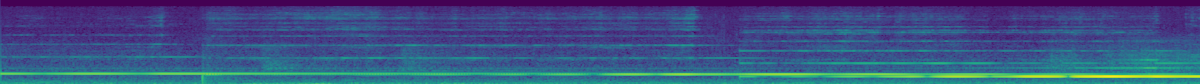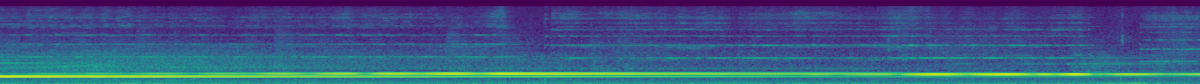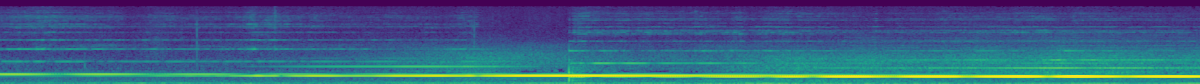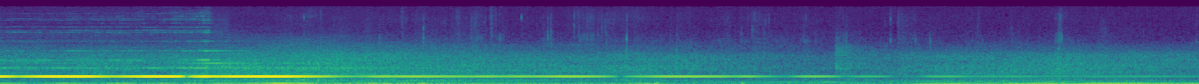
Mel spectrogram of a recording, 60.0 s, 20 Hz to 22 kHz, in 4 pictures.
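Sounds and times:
singing bowls ringing: 0.0 - 59.9.

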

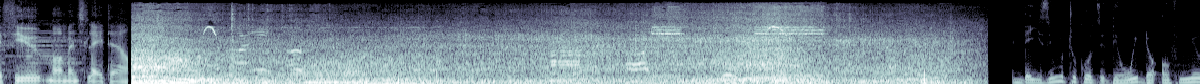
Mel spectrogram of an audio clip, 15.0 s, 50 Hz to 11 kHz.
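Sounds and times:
indistinct voices: 0.0 - 5.7, 7.7 - 9.8
passing traffic rush: 1.6 - 12.4
vehicle engine droning: 1.6 - 12.4.

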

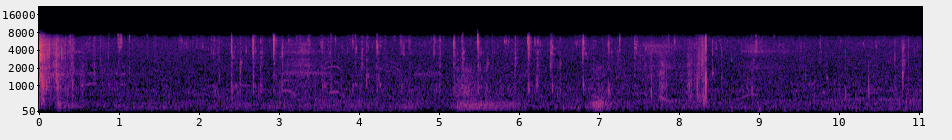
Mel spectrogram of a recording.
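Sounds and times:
dog splashing in shallow water: 0.0 - 11.0.

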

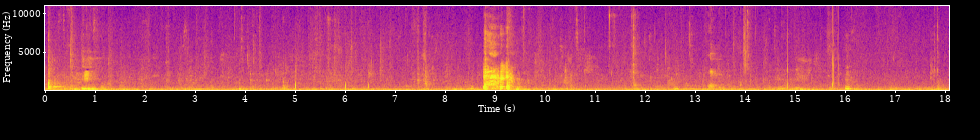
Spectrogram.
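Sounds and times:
low background hum: 0.0 - 18.0
loud cough: 8.8 - 9.6.

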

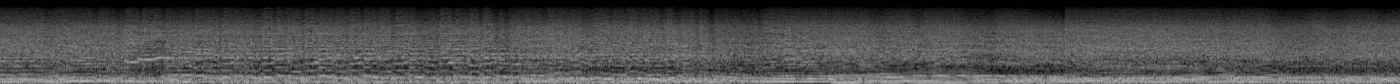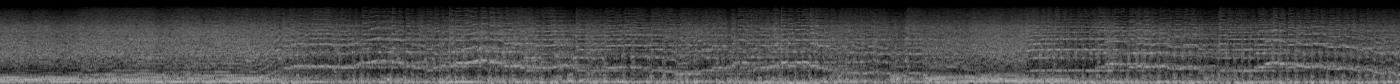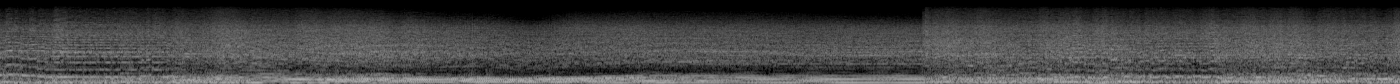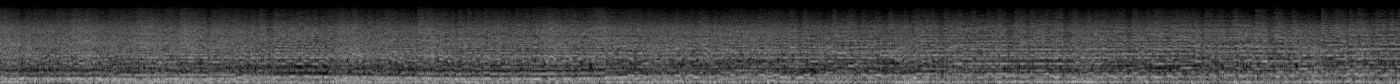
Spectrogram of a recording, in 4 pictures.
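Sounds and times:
heavy metal electric guitar: 0.0 - 56.0.

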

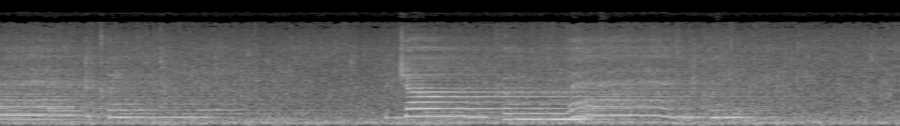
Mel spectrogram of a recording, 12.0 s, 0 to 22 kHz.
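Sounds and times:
slowed reverb-heavy pop song: 0.0 - 3.7, 5.2 - 10.6
rain hiss: 0.0 - 12.0.

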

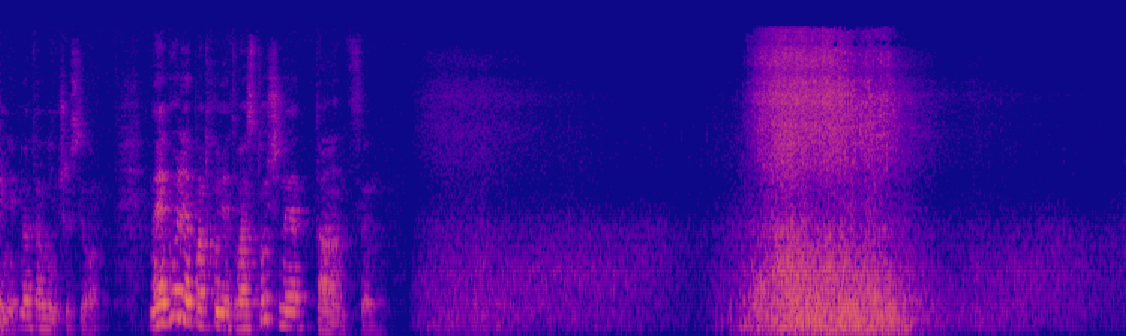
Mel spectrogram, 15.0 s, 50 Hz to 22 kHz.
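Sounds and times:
surf on shingle beach: 5.4 - 15.0
wave crashing against concrete: 5.7 - 14.0.

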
